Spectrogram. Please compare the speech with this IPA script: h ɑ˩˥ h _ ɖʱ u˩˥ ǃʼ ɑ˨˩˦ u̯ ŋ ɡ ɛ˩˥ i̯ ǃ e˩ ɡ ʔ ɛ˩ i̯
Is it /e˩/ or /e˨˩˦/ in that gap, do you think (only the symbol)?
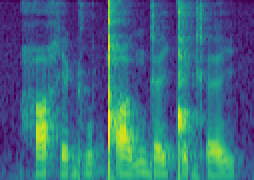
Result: e˩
